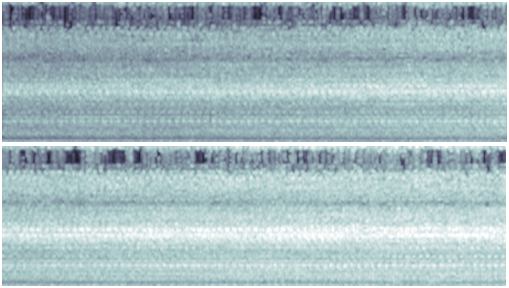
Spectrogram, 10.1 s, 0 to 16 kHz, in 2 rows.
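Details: Newly rebuilt air-cooled VW 1600cc flat-four on its first start and break-in: steady, even low rumble with a smooth beat that swells slightly toward the end; normal idle.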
